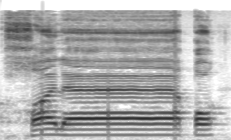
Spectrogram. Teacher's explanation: الخاء مفخمه مرتبه ثانيه لان مفتوحه اللام مستفل و لا نفخم نقول خلاق خطا خلاق افتح الفم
